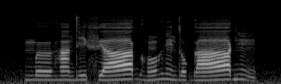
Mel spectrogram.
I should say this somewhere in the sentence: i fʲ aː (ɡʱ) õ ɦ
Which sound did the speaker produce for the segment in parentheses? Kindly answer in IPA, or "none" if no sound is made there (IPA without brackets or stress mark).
ɡʱ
